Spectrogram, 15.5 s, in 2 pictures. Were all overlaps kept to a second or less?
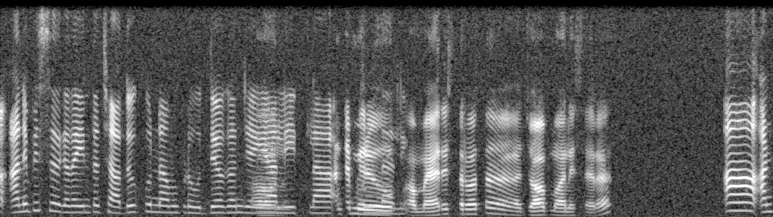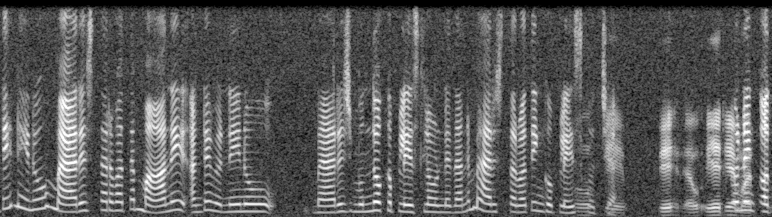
Yes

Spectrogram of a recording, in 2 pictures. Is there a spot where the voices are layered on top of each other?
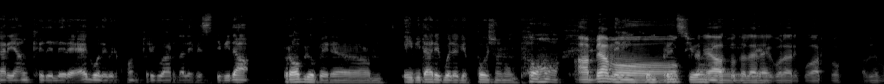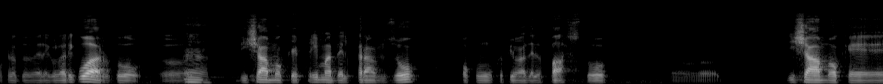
Yes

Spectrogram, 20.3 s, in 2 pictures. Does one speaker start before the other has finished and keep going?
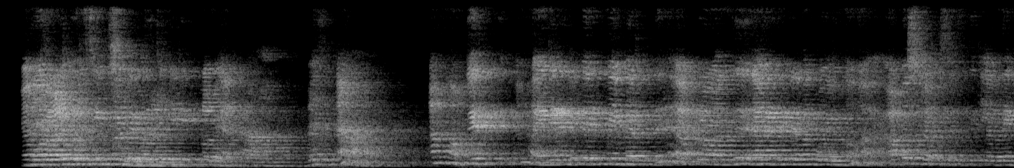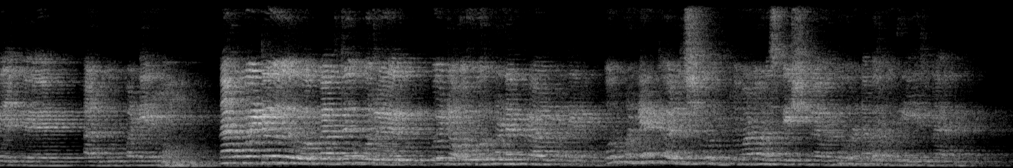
Yes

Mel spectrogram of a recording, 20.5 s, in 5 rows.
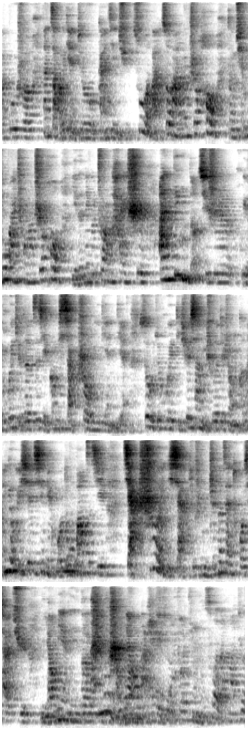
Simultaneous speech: Yes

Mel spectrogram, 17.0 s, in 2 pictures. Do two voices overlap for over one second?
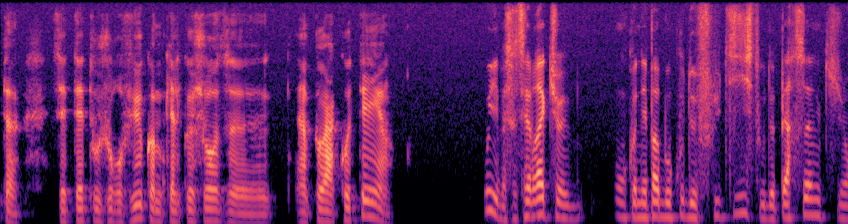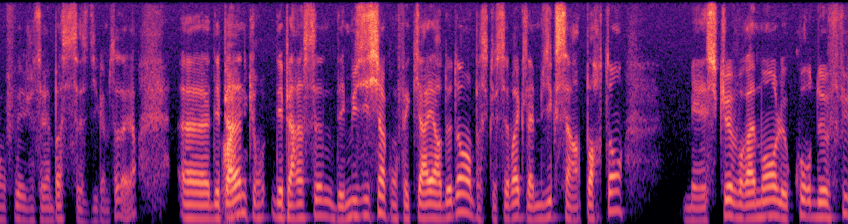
No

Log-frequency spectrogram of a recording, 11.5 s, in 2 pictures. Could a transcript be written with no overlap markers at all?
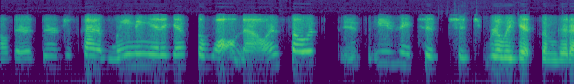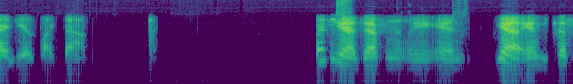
Yes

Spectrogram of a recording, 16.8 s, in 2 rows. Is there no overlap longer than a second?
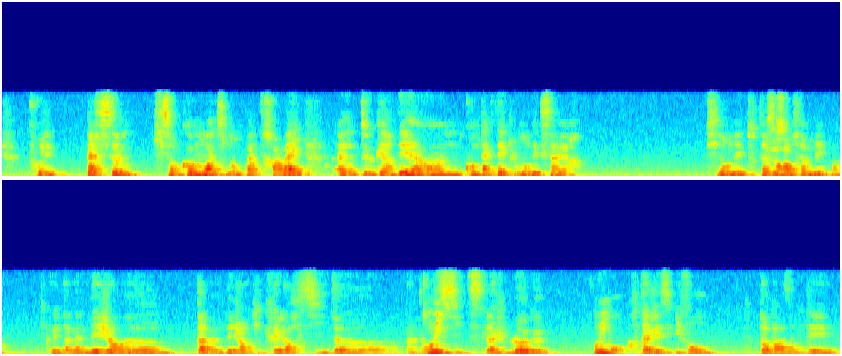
Yes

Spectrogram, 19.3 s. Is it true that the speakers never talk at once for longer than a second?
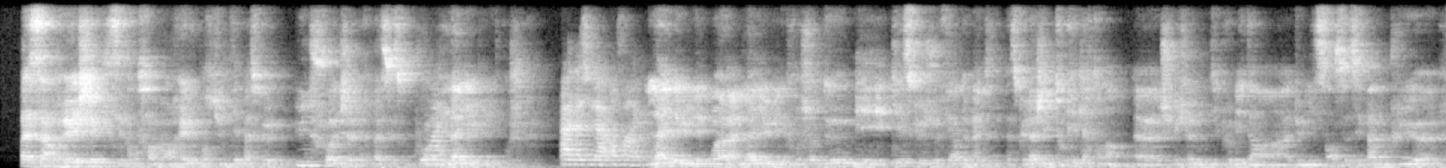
Yes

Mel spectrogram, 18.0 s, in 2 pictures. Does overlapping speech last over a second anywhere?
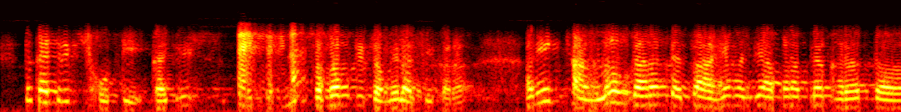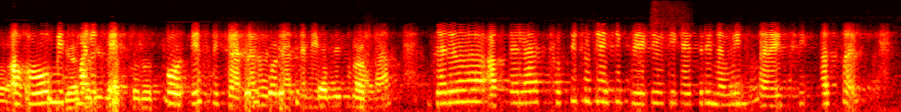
Yes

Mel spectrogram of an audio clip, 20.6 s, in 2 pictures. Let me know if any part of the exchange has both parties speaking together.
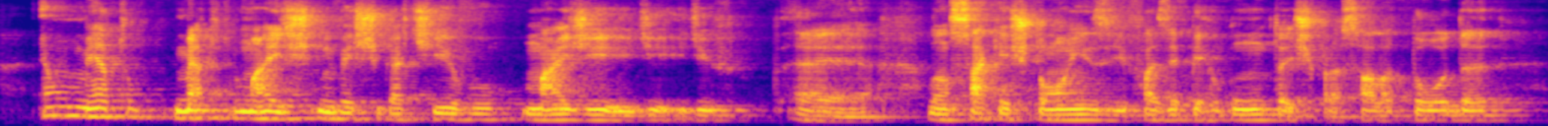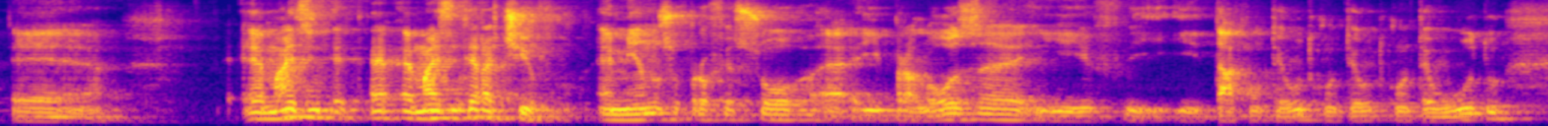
No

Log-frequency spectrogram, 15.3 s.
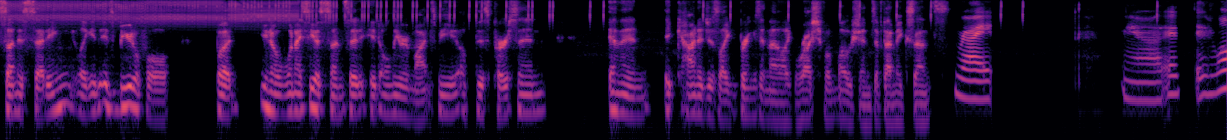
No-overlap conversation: Yes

